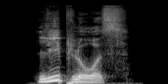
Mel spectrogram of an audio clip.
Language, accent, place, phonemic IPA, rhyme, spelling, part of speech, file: German, Germany, Berlin, /ˈliːploːs/, -oːs, lieblos, adjective, De-lieblos.ogg
- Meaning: 1. loveless, unloving 2. careless, sloppy, superficial, without attention to detail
